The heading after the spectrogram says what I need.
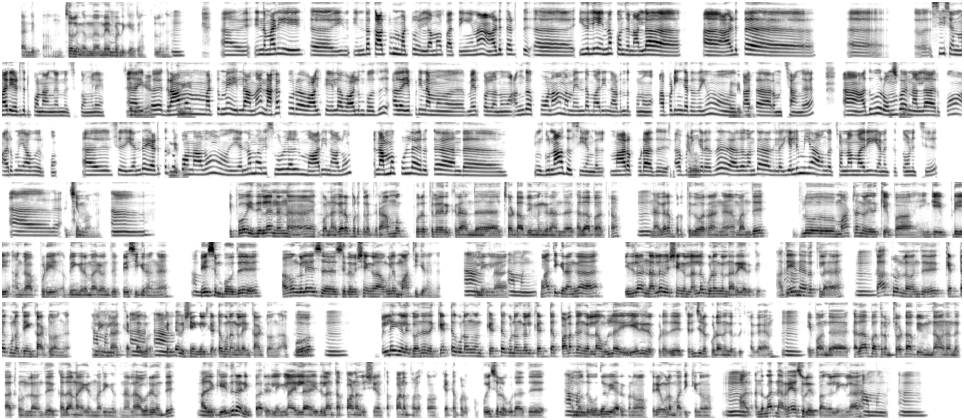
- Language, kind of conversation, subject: Tamil, podcast, கார்டூன்களில் உங்களுக்கு மிகவும் பிடித்த கதாபாத்திரம் யார்?
- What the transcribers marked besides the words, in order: drawn out: "அடுத்த அ"; "நகர்ப்புற" said as "நகப்புற"; other background noise; "ஆமாங்க" said as "ஆமங்"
